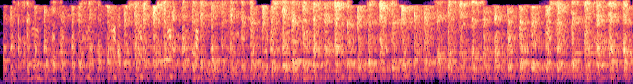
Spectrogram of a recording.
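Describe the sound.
Rapid ratchet clicking from a spinning prize wheel, a dense, steady stream of ticks that runs at an even loudness through the whole stretch without slowing.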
